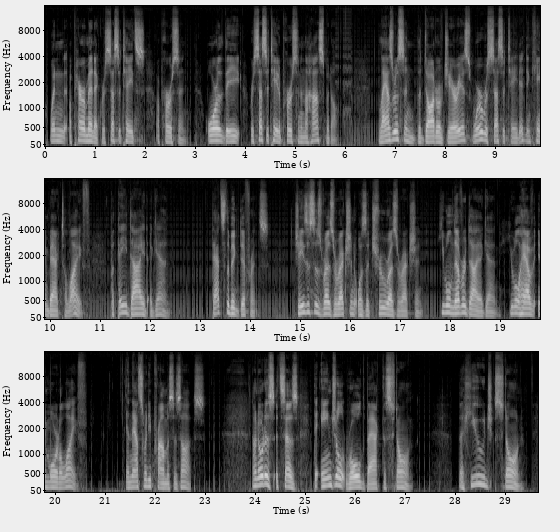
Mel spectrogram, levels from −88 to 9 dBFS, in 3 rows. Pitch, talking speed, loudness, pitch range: 135 Hz, 140 wpm, -21 LUFS, 115-155 Hz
